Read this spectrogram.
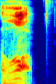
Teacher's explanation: Makhraj huruf gho adalah adnal halqi. Ujung tenggorokan. Makhrajnya adalah ujung tenggorokan.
